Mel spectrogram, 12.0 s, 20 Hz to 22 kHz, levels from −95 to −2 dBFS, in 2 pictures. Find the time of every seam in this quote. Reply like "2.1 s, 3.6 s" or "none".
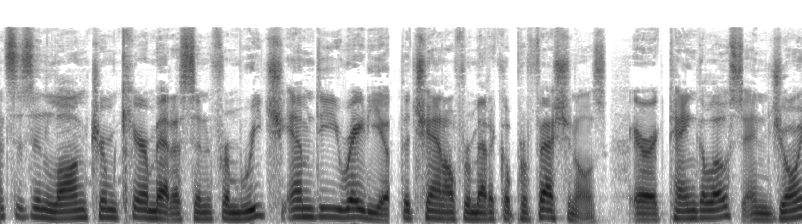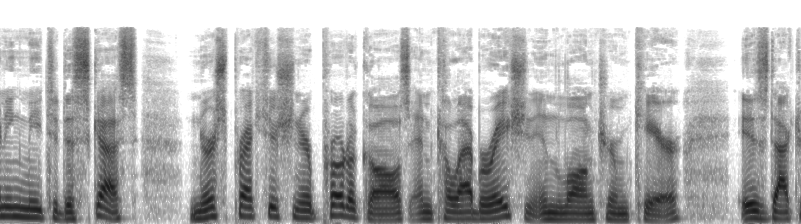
4.7 s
